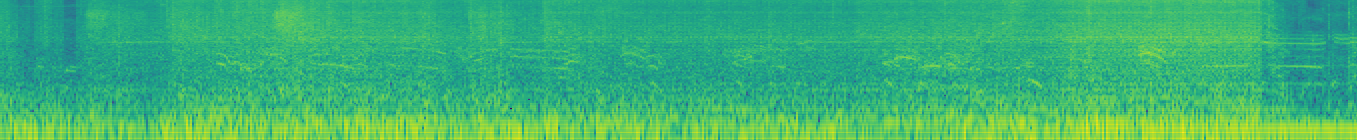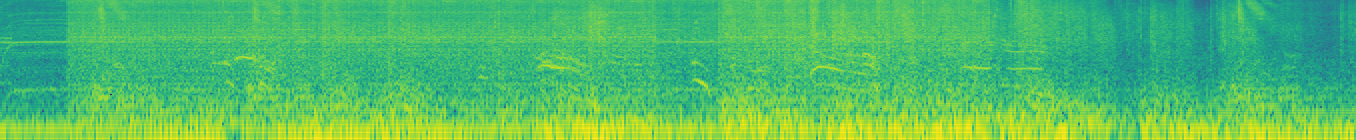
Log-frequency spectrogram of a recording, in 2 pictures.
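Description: A flamethrower roars steadily.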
